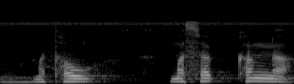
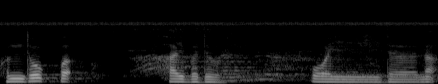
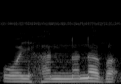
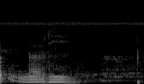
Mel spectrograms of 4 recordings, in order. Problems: background conversations at intervals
